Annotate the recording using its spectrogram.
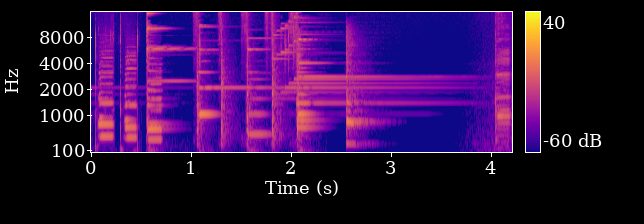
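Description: Short cheerful intro jingle of quick chiming, bell-like notes, ending on a held chime about two seconds in that rings out and fades away.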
